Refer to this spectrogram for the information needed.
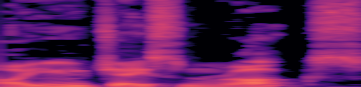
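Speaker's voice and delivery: rising pitch on the word "Rocks". Asking someone's name as a question, rising tone on Rocks. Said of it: "when we're asking a question, don't forget we use a rising tone".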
